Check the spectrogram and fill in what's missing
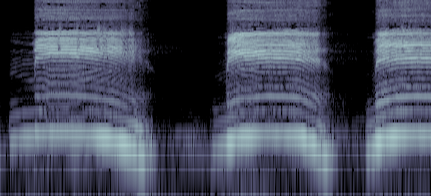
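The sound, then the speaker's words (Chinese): A person with their nose pinched shut imitates a sheep's bleat three times as a singing exercise to bring the voice into the nasal cavity, with a pinched, nasal tone, each drawn-out "meh" wavering in pitch and separated by short pauses, clear with no other sounds. “哎，现在呢我们试着把你的声音带入到鼻腔里面啊，我们先把鼻子堵住，然后呢学一下羊的叫声。”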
